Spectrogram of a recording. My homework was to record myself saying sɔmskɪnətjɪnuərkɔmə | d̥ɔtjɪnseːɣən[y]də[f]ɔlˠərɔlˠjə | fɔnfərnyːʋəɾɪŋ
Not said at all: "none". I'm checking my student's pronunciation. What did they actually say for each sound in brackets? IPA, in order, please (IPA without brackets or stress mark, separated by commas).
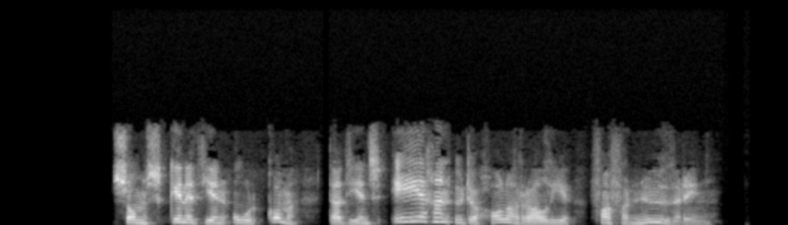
y, h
